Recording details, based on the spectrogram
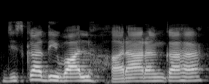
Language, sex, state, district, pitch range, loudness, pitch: Hindi, male, Jharkhand, Garhwa, 165-180 Hz, -15 LUFS, 170 Hz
